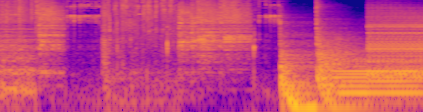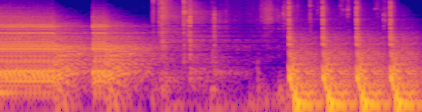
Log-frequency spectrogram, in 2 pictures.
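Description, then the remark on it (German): Rhythmic music made from recorded club sounds that were sorted, cleaned up, edited and transformed: clattering metallic hits swell into a loud sustained low drone, then return to sharp percussive bursts in a loose beat, with no voices. “Mit diesen Sounds habe ich dann ja erstmal aussortiert und bereinigt und dann habe ich angefangen, die Sounds zu bearbeiten und umwandeln.”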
